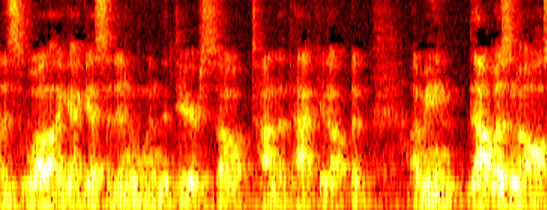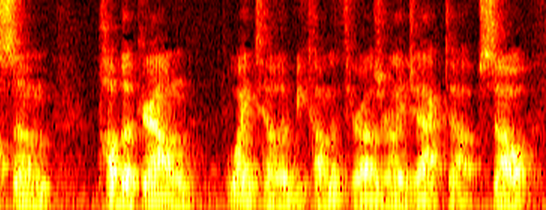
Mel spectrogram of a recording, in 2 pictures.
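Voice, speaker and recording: Roomy-sounding man telling a hunting story. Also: lowish voice. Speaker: hunter narrating his own footage. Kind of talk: casual storytelling narration. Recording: roomy, distant microphone.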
